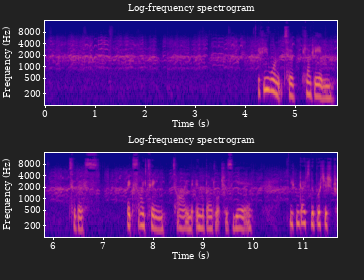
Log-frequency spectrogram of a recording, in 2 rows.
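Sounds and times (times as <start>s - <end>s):
large flock of geese honking: 0.0s - 11.6s
speech: 4.3s - 5.8s, 6.4s - 6.8s, 7.5s - 11.6s.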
